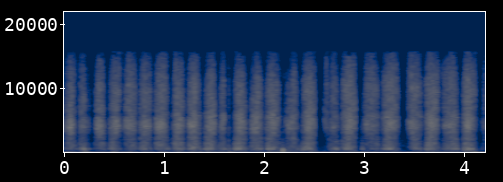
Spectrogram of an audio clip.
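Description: A gloved hand scrubs the lower side and sole edge of a white leather Gucci Ace sneaker with a wooden-handled bristle brush during restoration. About 22 quick back-and-forth strokes make a bright, hissy, scratchy rasp, each swelling and fading with almost no low end.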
